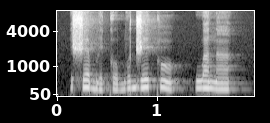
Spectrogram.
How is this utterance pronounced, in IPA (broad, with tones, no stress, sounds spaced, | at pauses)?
ʃ ɛ˧ b e˨ k o˨ b o˨˦ d͡ʒ e˦ k ɔ̃˦˨ | w a˦ n ã˧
